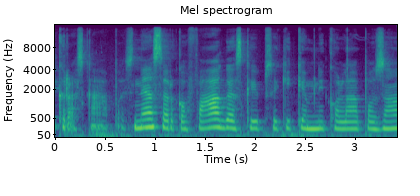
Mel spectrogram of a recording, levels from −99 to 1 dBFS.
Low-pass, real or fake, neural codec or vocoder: 14.4 kHz; real; none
